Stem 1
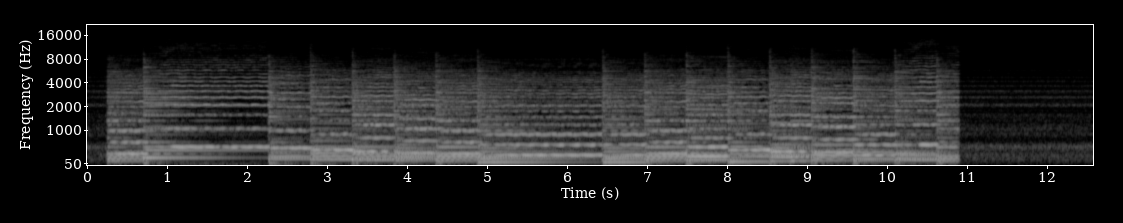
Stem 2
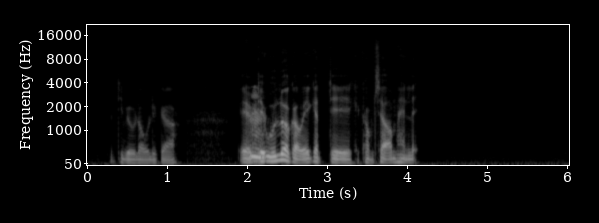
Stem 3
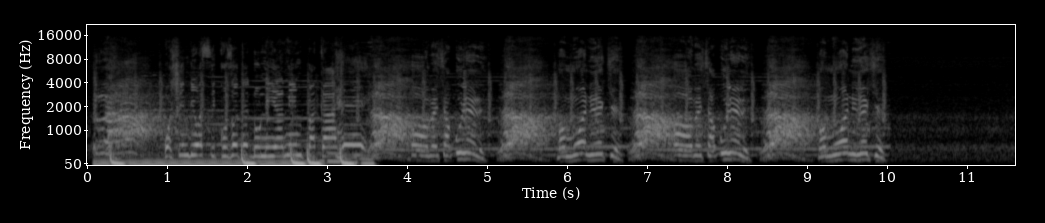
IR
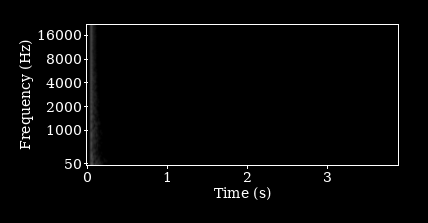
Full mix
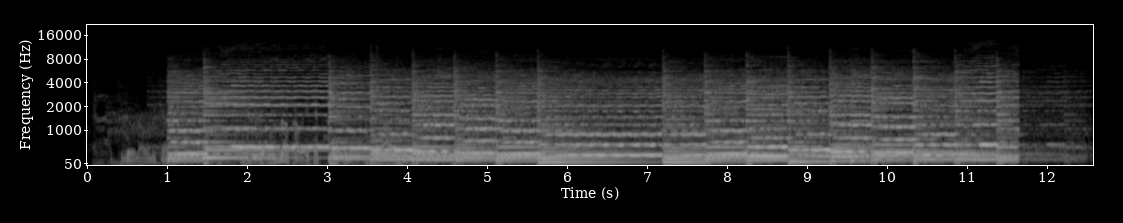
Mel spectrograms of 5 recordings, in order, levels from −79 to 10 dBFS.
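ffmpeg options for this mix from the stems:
-filter_complex "[0:a]adelay=750,volume=1.5dB,asplit=2[link_01][link_02];[link_02]volume=-18.5dB[link_03];[1:a]volume=-0.5dB,asplit=2[link_04][link_05];[2:a]alimiter=level_in=5.5dB:limit=-24dB:level=0:latency=1,volume=-5.5dB,acrossover=split=950|2200[link_06][link_07][link_08];[link_06]acompressor=threshold=-47dB:ratio=4[link_09];[link_07]acompressor=threshold=-45dB:ratio=4[link_10];[link_08]acompressor=threshold=-57dB:ratio=4[link_11];[link_09][link_10][link_11]amix=inputs=3:normalize=0,volume=-5.5dB[link_12];[link_05]apad=whole_len=511900[link_13];[link_12][link_13]sidechaincompress=threshold=-33dB:ratio=8:attack=11:release=179[link_14];[link_04][link_14]amix=inputs=2:normalize=0,aeval=exprs='val(0)*sin(2*PI*41*n/s)':channel_layout=same,acompressor=threshold=-36dB:ratio=2.5,volume=0dB[link_15];[link_03]aecho=0:1:840:1[link_16];[link_01][link_15][link_16]amix=inputs=3:normalize=0"

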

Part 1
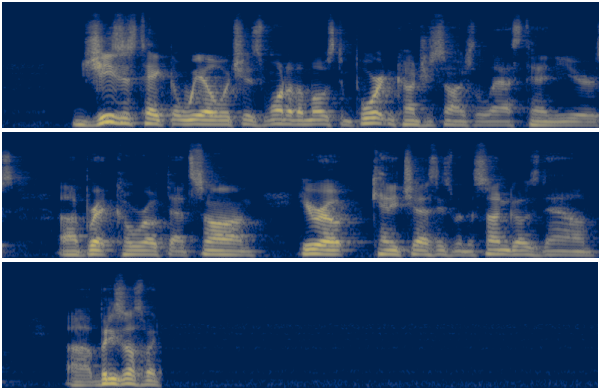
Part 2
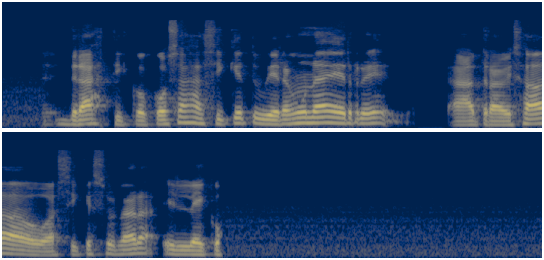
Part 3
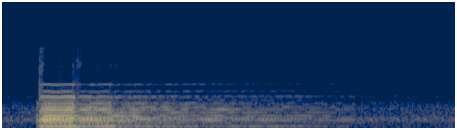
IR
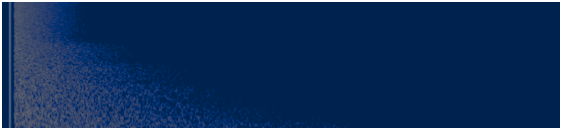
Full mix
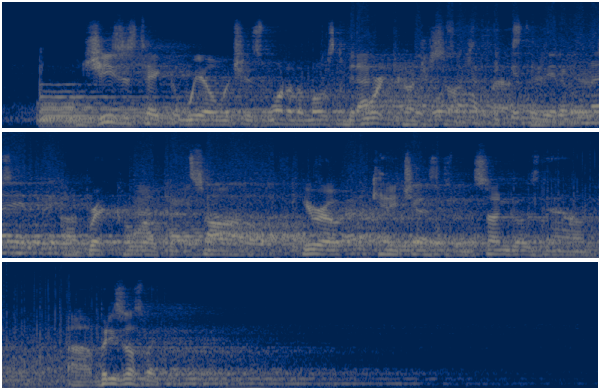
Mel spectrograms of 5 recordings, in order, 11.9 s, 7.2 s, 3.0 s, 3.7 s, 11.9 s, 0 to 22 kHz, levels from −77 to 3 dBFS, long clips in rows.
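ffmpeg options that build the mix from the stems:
-filter_complex "[0:a]volume=-3dB,asplit=2[link_01][link_02];[link_02]volume=-17.5dB[link_03];[1:a]acompressor=mode=upward:threshold=-21dB:ratio=2.5,acrusher=bits=6:dc=4:mix=0:aa=0.000001,adelay=1850,volume=-10dB,asplit=2[link_04][link_05];[link_05]volume=-6dB[link_06];[2:a]highpass=frequency=97:width=0.5412,highpass=frequency=97:width=1.3066,volume=-7dB,asplit=2[link_07][link_08];[link_08]volume=-4dB[link_09];[3:a]atrim=start_sample=2205[link_10];[link_03][link_06][link_09]amix=inputs=3:normalize=0[link_11];[link_11][link_10]afir=irnorm=-1:irlink=0[link_12];[link_01][link_04][link_07][link_12]amix=inputs=4:normalize=0,lowshelf=frequency=400:gain=-8.5,acompressor=threshold=-36dB:ratio=2"

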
